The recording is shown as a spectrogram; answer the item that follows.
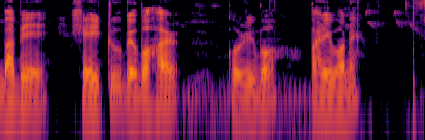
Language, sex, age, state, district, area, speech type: Assamese, male, 18-30, Assam, Golaghat, urban, read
